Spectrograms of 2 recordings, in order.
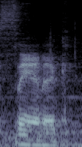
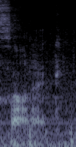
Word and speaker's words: Sonic: very fast right now I'm like Sanic that's Sonic like Sonic that's that's just a clever mispronunciation yeah that's a clever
